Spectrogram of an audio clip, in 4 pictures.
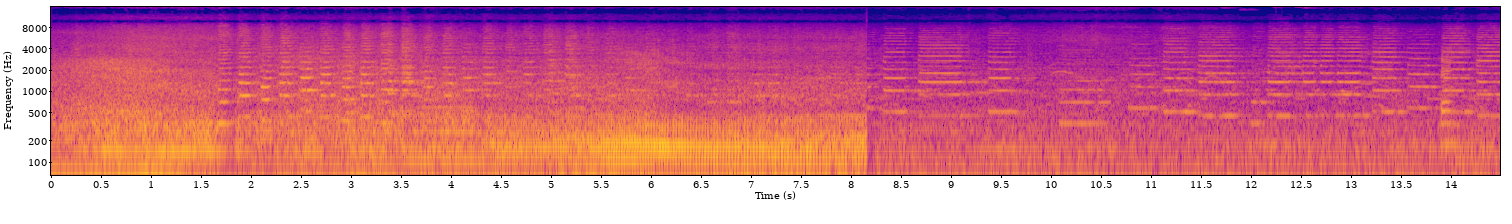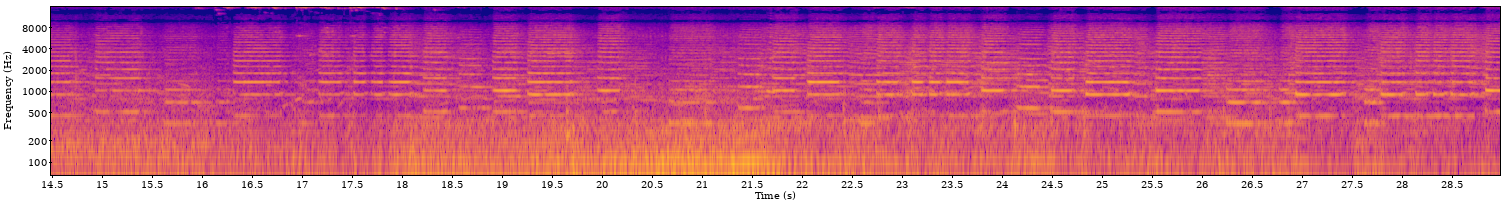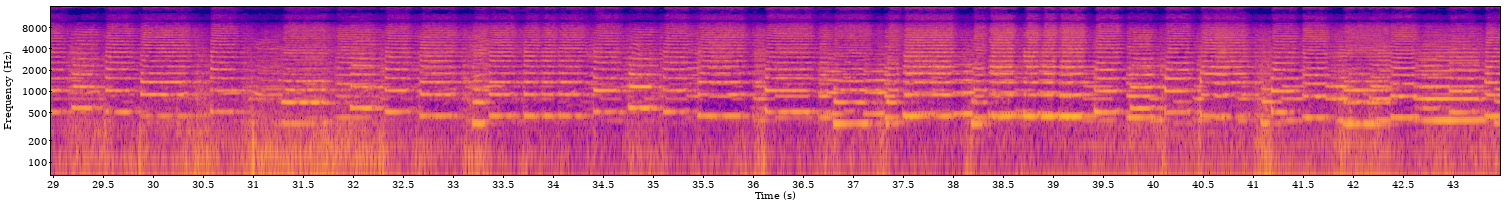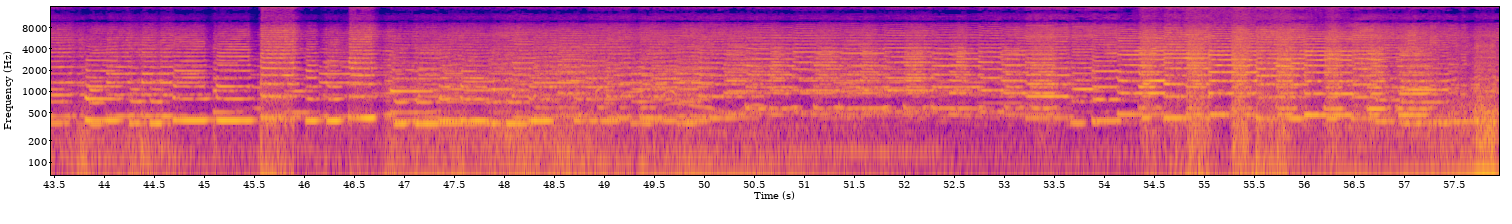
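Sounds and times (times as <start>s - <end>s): bus engine running: 0.0s - 57.9s
multi-tone air horn melody: 1.6s - 57.9s.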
